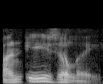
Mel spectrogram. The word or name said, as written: uneasily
